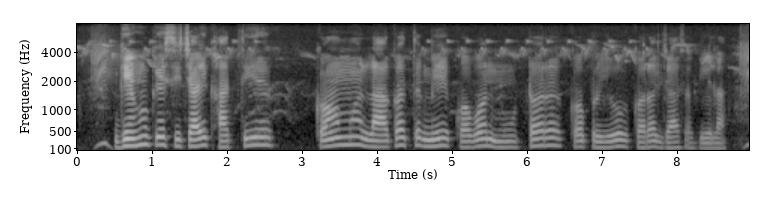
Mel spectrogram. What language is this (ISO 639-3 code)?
bho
